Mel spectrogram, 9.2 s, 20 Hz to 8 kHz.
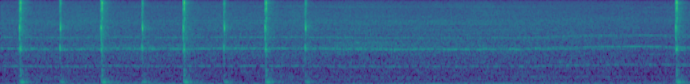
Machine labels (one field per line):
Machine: valve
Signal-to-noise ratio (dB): 6 dB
